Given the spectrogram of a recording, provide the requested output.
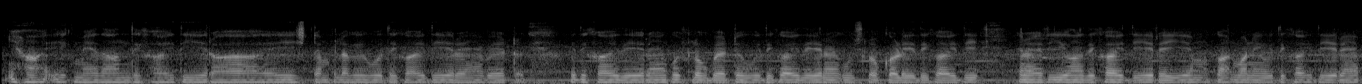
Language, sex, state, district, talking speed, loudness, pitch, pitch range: Kumaoni, male, Uttarakhand, Uttarkashi, 200 wpm, -33 LUFS, 105 Hz, 100-105 Hz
